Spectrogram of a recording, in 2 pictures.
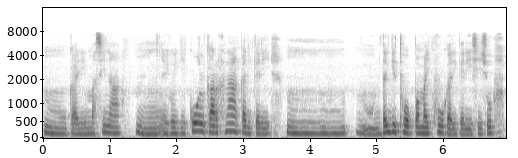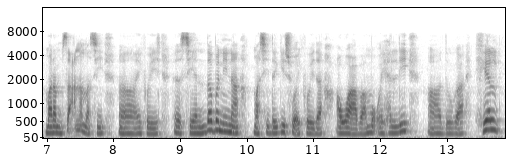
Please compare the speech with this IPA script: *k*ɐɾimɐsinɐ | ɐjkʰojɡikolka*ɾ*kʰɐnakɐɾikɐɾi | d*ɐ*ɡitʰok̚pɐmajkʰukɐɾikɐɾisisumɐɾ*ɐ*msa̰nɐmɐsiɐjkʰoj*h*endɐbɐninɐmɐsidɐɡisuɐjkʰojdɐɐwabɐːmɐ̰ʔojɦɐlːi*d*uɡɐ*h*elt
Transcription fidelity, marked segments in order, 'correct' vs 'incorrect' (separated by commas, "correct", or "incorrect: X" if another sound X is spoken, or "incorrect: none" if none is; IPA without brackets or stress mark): correct, correct, correct, correct, incorrect: s, correct, correct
